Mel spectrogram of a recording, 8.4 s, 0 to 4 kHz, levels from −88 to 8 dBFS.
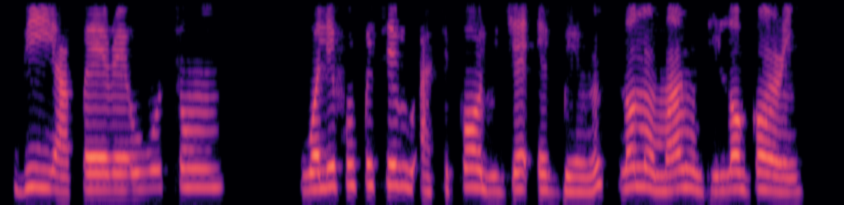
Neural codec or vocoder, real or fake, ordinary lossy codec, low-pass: none; real; none; 3.6 kHz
